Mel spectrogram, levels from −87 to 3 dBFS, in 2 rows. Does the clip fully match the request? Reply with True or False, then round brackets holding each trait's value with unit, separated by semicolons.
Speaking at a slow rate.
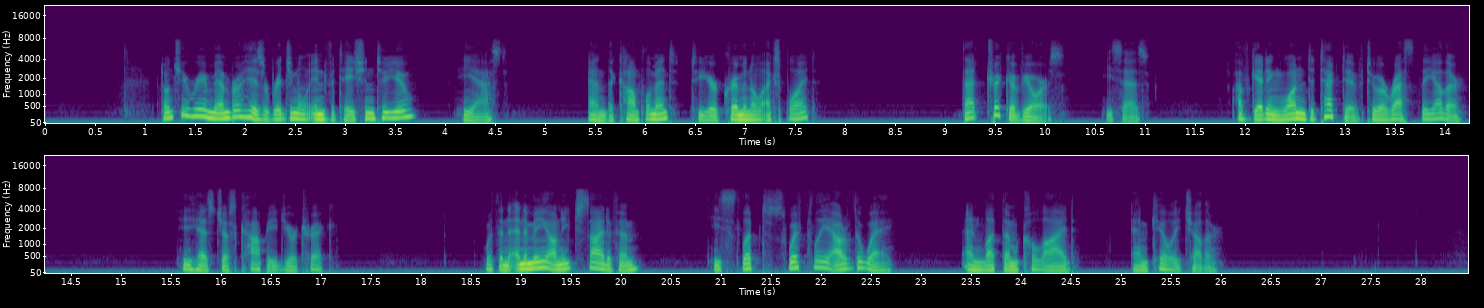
True (125 wpm)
